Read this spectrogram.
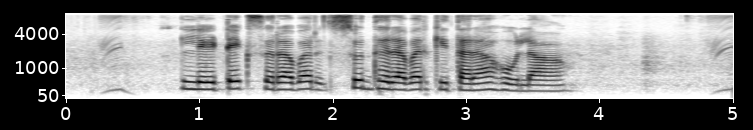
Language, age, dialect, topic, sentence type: Bhojpuri, 25-30, Western, agriculture, statement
